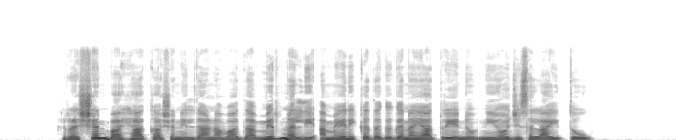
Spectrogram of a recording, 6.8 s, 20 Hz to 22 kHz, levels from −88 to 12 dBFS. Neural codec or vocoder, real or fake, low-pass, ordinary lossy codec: none; real; 14.4 kHz; none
